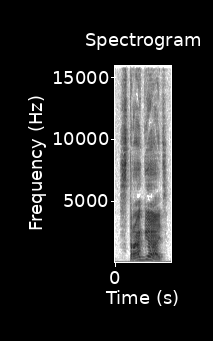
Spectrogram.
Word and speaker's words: строгать: Например, думать, строгать. Ать-ать, заканчивается на ать-ать, понимаете? То есть, вот у нас два глагола. Думать, строгать. Думать на у падает ударение, а строгать на а.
